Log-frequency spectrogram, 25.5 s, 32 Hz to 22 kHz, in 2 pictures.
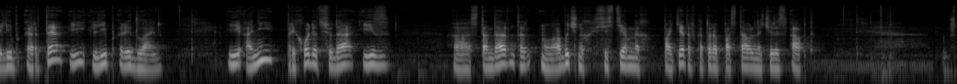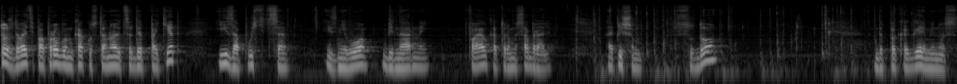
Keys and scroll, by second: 11.7 ctrl+d, 20.4-25.5 typing.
